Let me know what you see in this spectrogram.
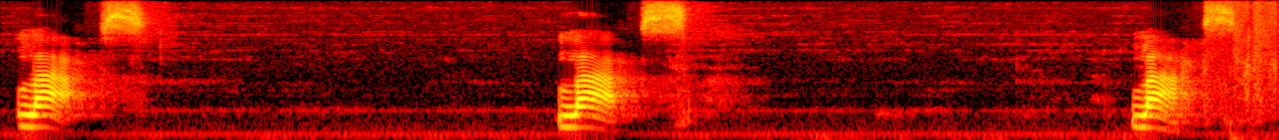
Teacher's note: If you feel your throat, laughs, the ending, it doesn't vibrate, meaning it comes from the mouth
